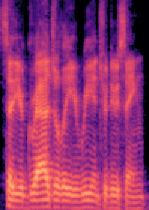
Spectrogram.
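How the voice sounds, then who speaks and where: A man in his forties chatting casually as a podcast guest, thoughtful and a little halting as he phrases things. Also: low-pitched, little pitch movement. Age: 40s. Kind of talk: casual chat.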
